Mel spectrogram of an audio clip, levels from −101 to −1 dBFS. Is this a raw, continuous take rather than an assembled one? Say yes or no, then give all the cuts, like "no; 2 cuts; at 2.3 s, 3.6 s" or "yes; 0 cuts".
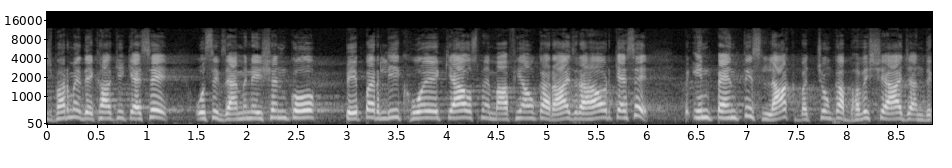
yes; 0 cuts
